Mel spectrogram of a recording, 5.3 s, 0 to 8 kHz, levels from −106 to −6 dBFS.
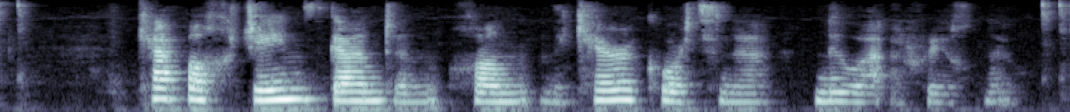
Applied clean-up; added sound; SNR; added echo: none; none; none; none.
